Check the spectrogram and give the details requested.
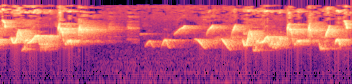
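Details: White-rumped shama, a songbird widely kept for its melodious song, delivering rich fast phrases of slurred whistles sweeping up and down, a short lull, then a tumbling series of descending notes in quick succession.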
